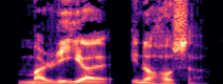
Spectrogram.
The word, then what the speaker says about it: Maria Hinojosa: Maria says her name in Spanish, Maria Hinojosa.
